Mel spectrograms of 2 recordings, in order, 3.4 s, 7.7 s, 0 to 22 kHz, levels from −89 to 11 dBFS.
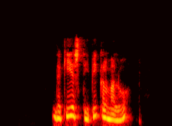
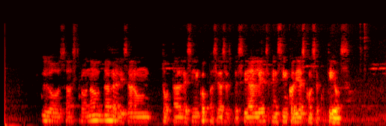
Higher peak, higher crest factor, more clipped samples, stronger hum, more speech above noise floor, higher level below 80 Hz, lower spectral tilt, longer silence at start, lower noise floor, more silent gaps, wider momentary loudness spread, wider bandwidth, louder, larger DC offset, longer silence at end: about the same, -12 dBFS vs -10 dBFS; second, 16 dB vs 22 dB; neither; neither; first, 66 dB vs 36 dB; second, -64 dBFS vs -56 dBFS; about the same, -6 dB/octave vs -6.5 dB/octave; first, 1.05 s vs 0.1 s; first, -90 dBFS vs -68 dBFS; neither; second, 6 LU vs 15 LU; second, 7.6 kHz vs 11.5 kHz; first, -25 LUFS vs -32 LUFS; neither; first, 0.9 s vs 0 s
